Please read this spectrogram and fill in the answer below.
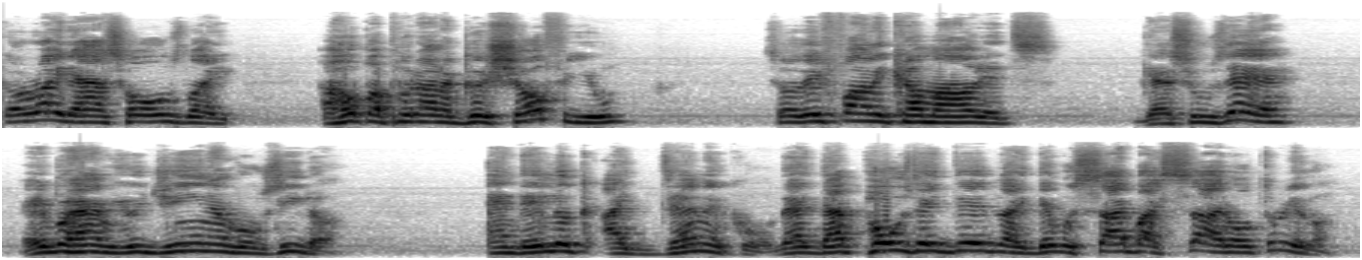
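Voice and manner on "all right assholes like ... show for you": put-on yelling, higher pitch. Retelling a character yelling at an army truck: imitating someone yelling. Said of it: "yelling at the truck".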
